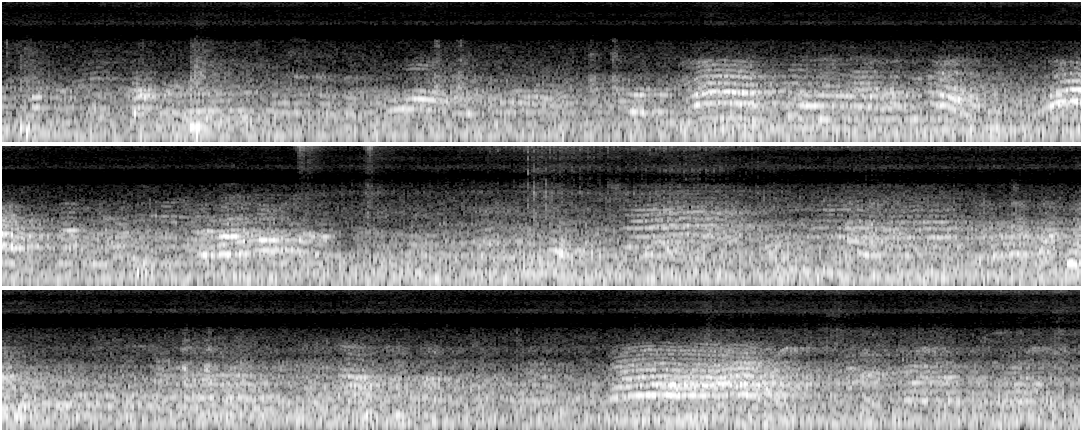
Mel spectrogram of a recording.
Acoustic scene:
park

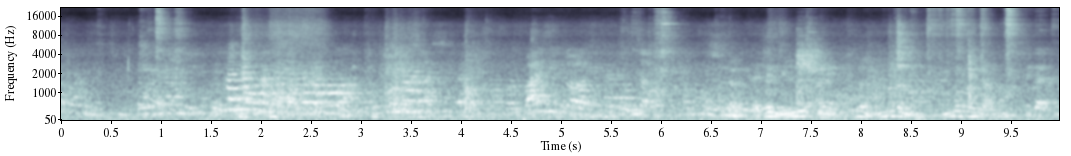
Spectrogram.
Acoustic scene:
crowded indoor space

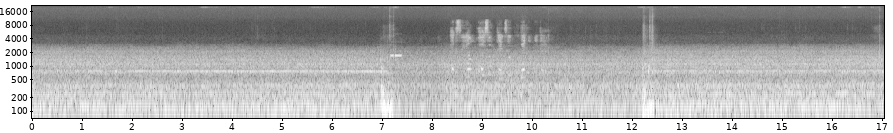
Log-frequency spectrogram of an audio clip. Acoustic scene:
car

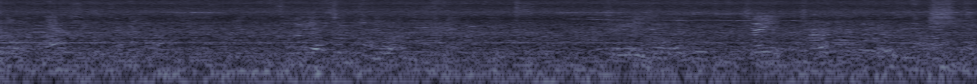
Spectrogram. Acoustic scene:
subway train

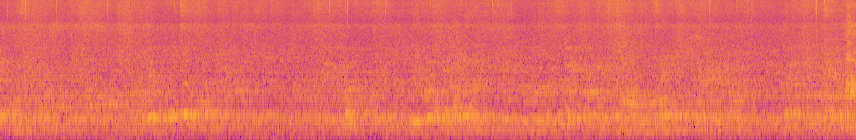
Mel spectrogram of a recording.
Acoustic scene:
subway station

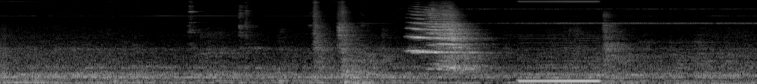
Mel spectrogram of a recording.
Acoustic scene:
elevator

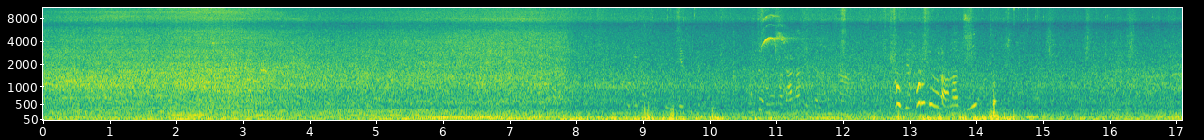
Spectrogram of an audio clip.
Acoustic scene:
residential area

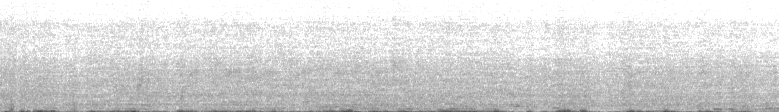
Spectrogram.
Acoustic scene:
park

